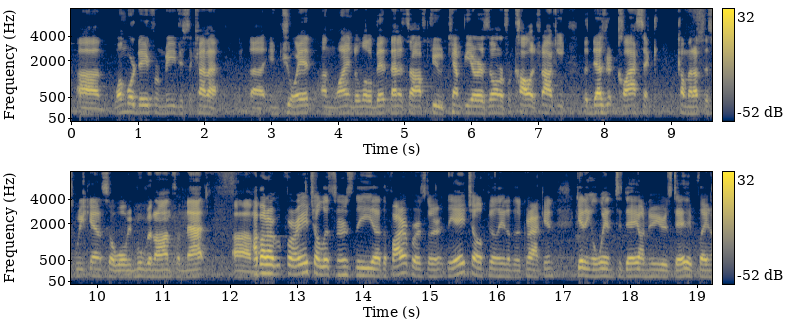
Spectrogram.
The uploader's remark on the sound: LIVE from the Winter Classic in Seattle, WA! LIVE from the Winter Classic at T-Mobile Park in Seattle, WA!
